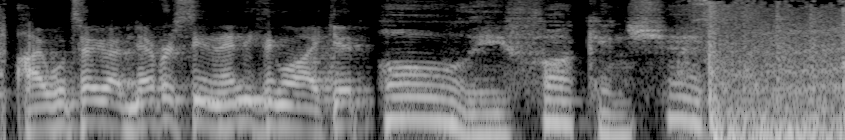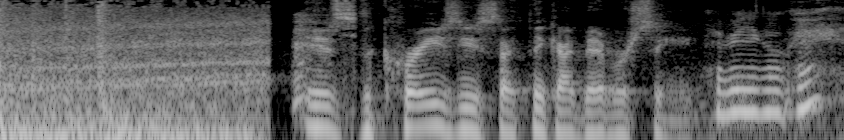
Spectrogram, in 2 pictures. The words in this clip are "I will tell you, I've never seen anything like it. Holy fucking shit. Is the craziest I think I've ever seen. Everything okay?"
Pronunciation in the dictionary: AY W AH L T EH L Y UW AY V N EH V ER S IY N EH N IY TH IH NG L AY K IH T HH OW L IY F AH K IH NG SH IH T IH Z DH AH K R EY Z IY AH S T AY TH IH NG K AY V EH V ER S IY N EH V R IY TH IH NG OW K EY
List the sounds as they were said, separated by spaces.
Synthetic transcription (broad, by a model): AY W AH L T EH L Y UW AY V N EH V ER S IY N EH N IY TH IH NG L AY K IH T HH OW L IY F AH K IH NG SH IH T IH Z DH AH K R EY Z IY AH S T AY TH IH NG K AY V EH V ER S IY N EH V R IY TH IH NG OW K EY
